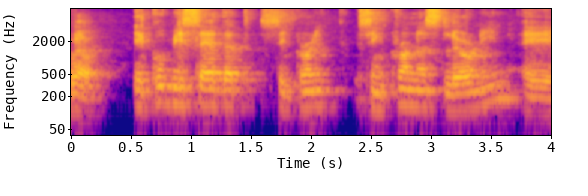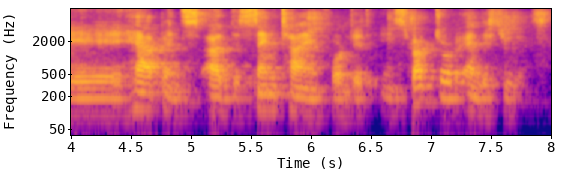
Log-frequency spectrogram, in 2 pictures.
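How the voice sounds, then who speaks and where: A man with a Spanish accent speaks at medium pitch in a dark, mellow tone, at a fairly slow pace with hardly any pauses. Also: lively intonation. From Colombia, Santander (Piedecuesta). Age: 20s. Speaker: student and university staff member. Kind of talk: class self-introduction presentation. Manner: halting, with many fillers.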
